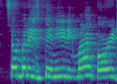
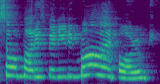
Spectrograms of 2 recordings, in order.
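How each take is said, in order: First: It is said in a grumbling, sulky voice. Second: It is said in a moaning, plaintive voice.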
